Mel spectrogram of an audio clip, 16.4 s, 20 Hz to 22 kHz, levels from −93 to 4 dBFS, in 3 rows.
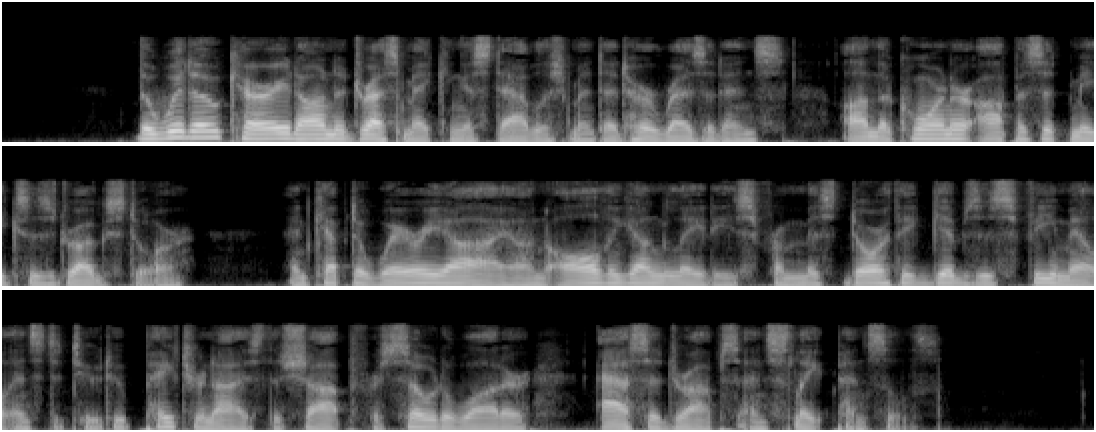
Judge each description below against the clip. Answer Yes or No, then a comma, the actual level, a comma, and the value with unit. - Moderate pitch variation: Yes, average, 4.0 semitones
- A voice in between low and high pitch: No, low, 105 Hz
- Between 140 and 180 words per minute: Yes, average, 170 wpm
